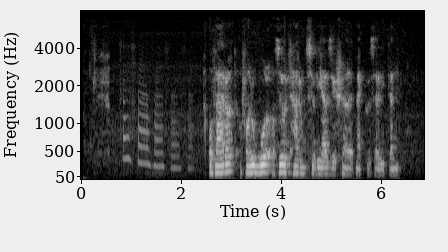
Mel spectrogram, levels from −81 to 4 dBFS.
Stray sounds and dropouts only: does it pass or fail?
fail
